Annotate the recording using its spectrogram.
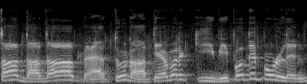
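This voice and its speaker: A man's cartoonish character voice, high-pitched with very wide pitch swings, at a moderate pace over clear background noise. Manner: smooth, reassuring.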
